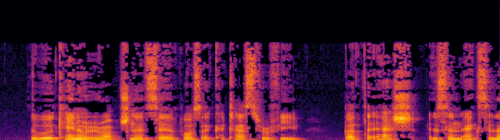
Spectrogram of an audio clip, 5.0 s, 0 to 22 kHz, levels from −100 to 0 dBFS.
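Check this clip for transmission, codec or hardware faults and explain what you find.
No fault can be heard anywhere in this speech recording. Listening through the whole clip turns up nothing that needs explaining.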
